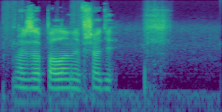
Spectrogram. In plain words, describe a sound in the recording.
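A man speaks briefly and with animation into a close microphone.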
